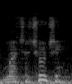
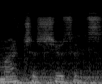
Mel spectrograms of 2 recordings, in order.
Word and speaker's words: Massachusetts: Machachuchi. No, it smells like scrambled eggs. The car in front of us is from Massachusetts. I said it right.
